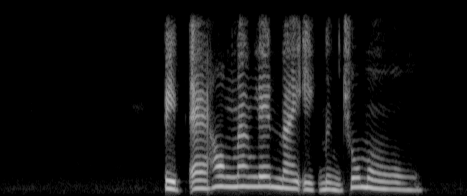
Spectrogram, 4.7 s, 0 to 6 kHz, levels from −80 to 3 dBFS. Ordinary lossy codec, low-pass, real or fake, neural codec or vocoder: none; 5.4 kHz; fake; codec, 16 kHz, 4 kbps, FunCodec, trained on LibriTTS, 50 frames a second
